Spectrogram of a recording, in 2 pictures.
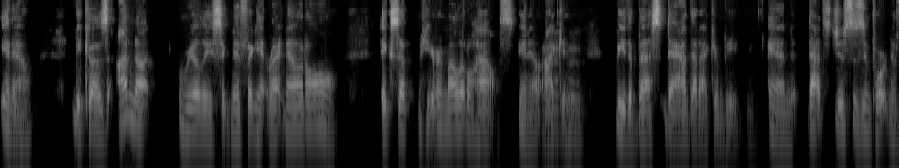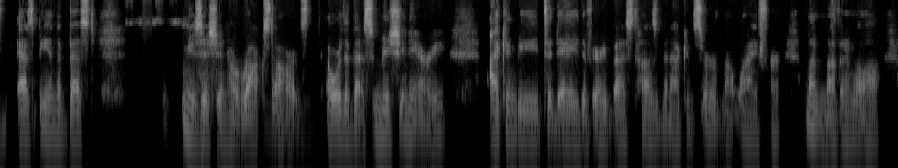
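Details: Adult male former rock lead singer with incurable spasmodic dysphonia, which began at the height of his singing career and was first taken for hoarseness; doctors could not fix it; still affected and audible in his speech; spasmodic dysphonia.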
